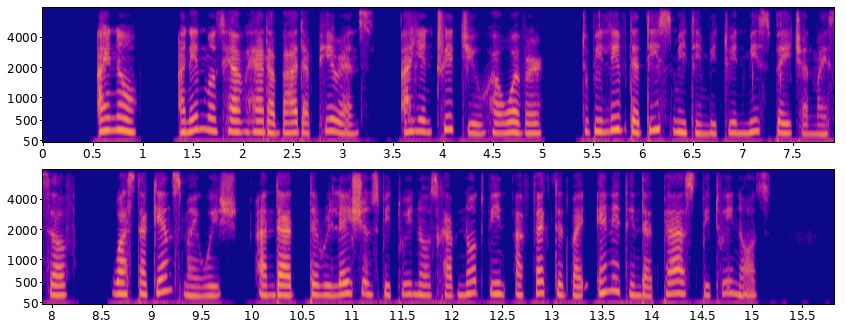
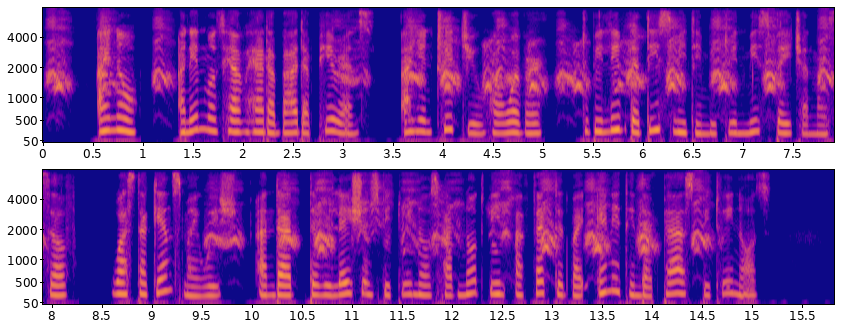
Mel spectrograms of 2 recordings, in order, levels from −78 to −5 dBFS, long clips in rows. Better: first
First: none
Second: noise reduction (neural mask model Resemble Enhance denoiser)

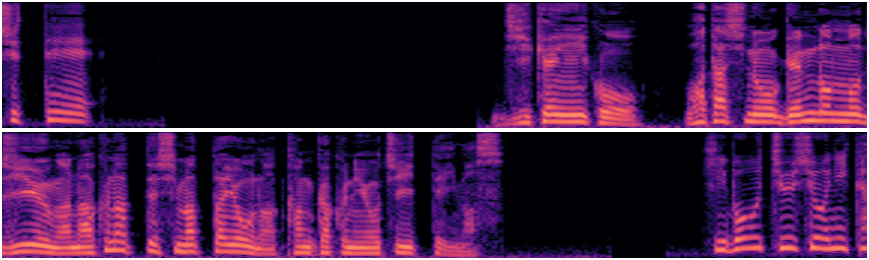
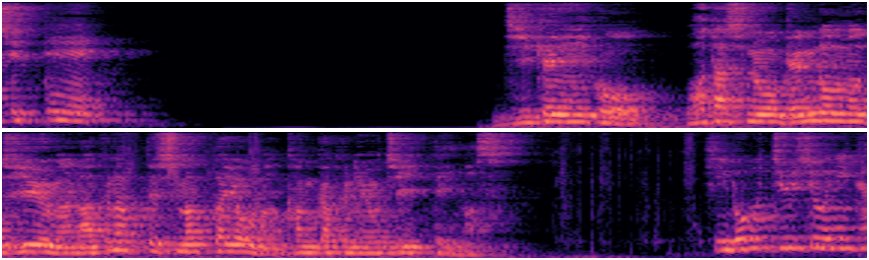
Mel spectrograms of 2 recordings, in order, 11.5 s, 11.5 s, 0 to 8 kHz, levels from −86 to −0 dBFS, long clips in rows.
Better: first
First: none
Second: noise reduction (neural separator model SepFormer DNS4)

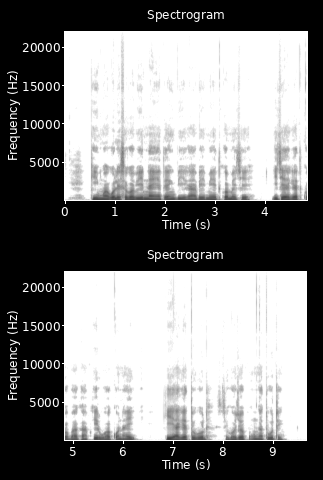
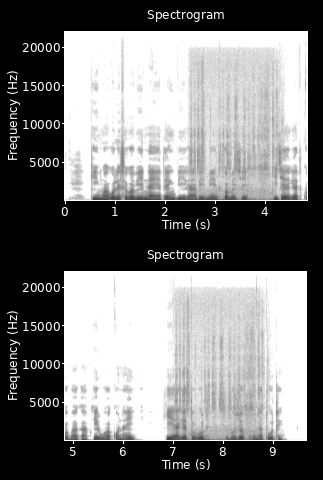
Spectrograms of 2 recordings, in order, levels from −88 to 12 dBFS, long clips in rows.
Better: first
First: none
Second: background sound (Writing); 12 dB below the speech

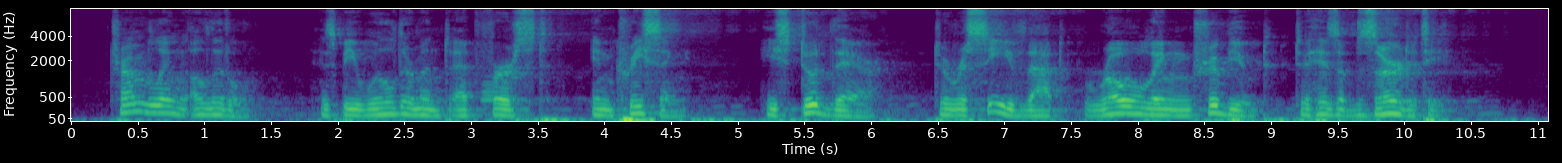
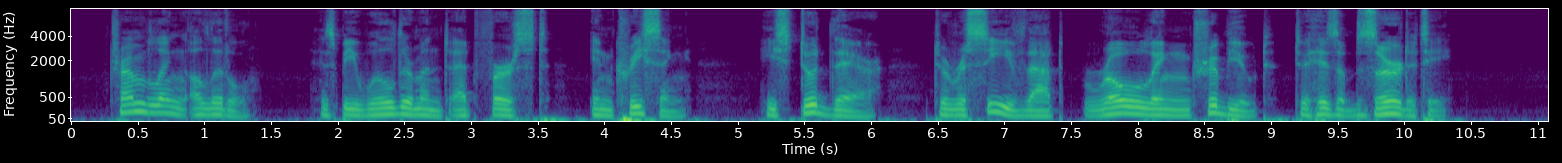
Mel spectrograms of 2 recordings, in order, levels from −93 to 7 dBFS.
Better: second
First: background sound (Wind instrument, woodwind instrument); 17 dB below the speech // room echo; dies away in 0.9 s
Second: none

